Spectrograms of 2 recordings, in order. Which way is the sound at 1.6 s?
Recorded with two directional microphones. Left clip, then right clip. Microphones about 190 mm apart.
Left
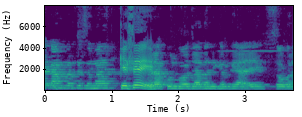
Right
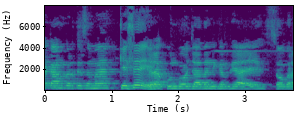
15° right (ahead or behind).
